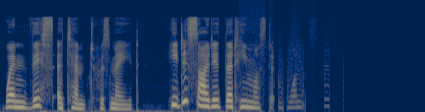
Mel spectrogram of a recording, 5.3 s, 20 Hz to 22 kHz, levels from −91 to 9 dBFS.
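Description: From 2.98 s to 5.32 s, the speech fade-out runs through a stage that truncates without dither, which fits an 8-bit path. The result is truncation distortion on a fade: from 3.1 s the falling level grows gritty.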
